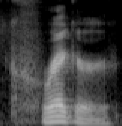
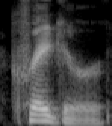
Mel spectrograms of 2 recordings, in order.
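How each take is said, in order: First: The vowel in the name is not a hard A. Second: The vowel in the name is a hard A. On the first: The speaker calls it right. "it's not a hard A" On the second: The speaker calls it wrong. "It's not Krager"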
